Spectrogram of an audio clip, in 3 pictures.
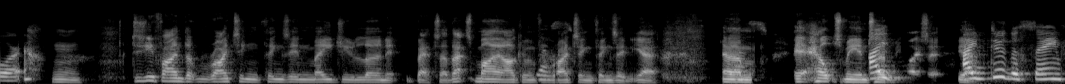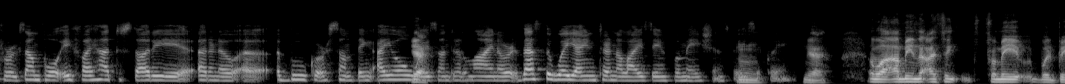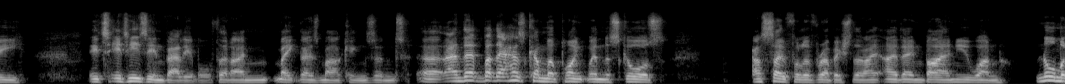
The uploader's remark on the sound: This interview was recorded on 11th February 2021 via Zoom.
